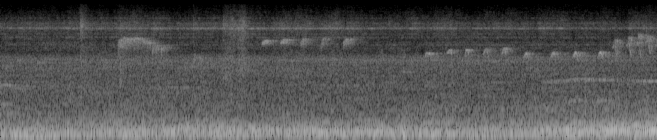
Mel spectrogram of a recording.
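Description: Small bird chirping in quick runs of short, evenly repeated high notes, over a steady low outdoor background hum.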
